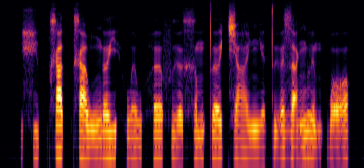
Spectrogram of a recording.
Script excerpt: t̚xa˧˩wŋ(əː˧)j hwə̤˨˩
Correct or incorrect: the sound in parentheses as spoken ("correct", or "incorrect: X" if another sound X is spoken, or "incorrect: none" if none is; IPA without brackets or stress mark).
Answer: correct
